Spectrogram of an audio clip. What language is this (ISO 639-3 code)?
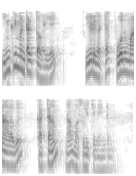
tam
